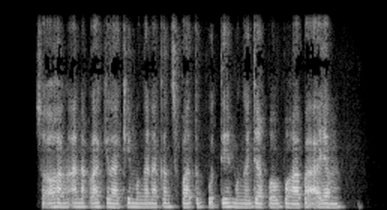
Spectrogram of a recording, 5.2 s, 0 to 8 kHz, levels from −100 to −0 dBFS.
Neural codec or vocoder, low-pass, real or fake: none; 7.2 kHz; real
